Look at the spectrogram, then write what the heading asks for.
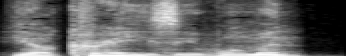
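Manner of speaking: understated angry hiss; hissed rebuke. Acted. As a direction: hiss it at the woman, held down. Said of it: "Mister Barron hissed".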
